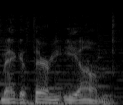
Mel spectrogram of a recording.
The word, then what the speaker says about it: megatherium: the hairy creature number four megatherium the megatherium pronounced megatherium also known as a giant ground sloth used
